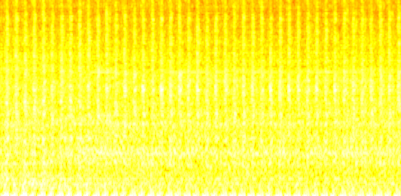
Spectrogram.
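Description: Steady idle with a fast, even light ticking riding over the engine note, roughly three or four per second; source of the clicking is unclear.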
